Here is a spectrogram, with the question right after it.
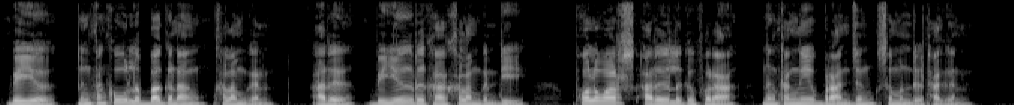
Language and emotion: Bodo, neutral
